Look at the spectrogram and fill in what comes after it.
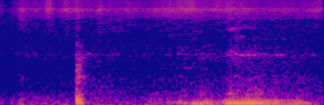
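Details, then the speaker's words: Sleeping dog snoring: a low, rumbling snore heard once after a brief faint knock; snoring. "Do you guys hear that snoring? That is my dog. One of my doggies."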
